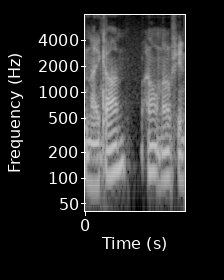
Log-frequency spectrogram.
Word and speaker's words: Nikon: it's so basic Dustin um it's it's actually pronounced nikon i don't know if you knew that this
